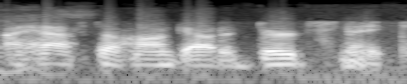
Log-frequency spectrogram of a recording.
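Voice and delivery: imitated whisper. Retelling what a date leaned over and said: imitating a whisper. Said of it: "leaned over into my ear and whispered".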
